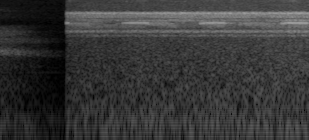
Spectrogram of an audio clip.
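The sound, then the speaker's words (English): After a brief near-silent moment, a dense chorus of crickets cuts in abruptly and keeps up a steady, shrill, continuous chirping until the end, with no talking. “You know, another place where they're going to be, you're going to be hearing crickets, is the Made in America Festival.”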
